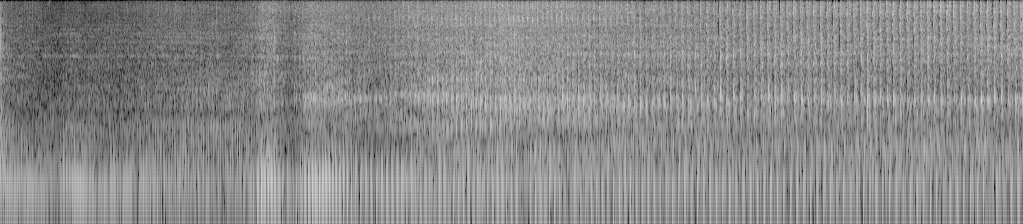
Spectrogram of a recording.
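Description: Sport quad (ATV) engines revving, with a louder surge about three seconds in; then, from about four seconds in, one quad's engine idling close by with a quick, even putter.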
